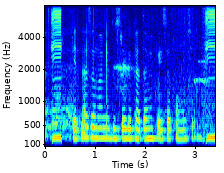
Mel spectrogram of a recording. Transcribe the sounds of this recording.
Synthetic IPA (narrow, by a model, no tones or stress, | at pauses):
ket̪na̰səməjmẽd̪usɾəkekʰat̪amẽpə̰jsapaɦũt͡ʃʰṵ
